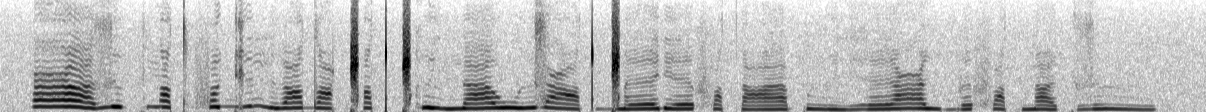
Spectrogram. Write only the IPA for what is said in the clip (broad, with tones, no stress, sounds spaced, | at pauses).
ʕ a˥˨ z ɨ˥˨ k n i˥˨ tˤ f ə˧˥ ɡʲ ɨ˧˥ n ɨː˧˥ dˤ ɛ˥˨ ǁ ə˧˥ tˤ ǁʰ ɨ˥˨ lʲ n aː˧˥ w ɨ˧˥ z ʕ a˥˨ tˤ ŋ͡ǁ ɛː˧˥ ɾʲ ɛː˧˥ f i˥˨ tˤ ɾ aː˧˥ p ɨː˥˨ lʲ ɦ ɛː˧˥ ʕ i˥˨ b ɛ˧˥ f ɛ˥˨ tˤ n ɛː˥˨ k z ɨː˥˨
